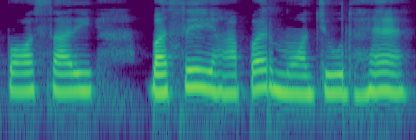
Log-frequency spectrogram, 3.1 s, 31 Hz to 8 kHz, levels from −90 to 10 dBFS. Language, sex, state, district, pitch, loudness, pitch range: Hindi, female, Jharkhand, Palamu, 215 Hz, -19 LUFS, 210-225 Hz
